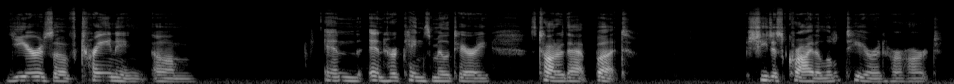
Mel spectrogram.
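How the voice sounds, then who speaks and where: A woman's voice: low-pitched, unhurried, long pauses, sharp tone, dry recording. A woman hosting a let's play, giving casual storytelling commentary on her roleplayed game character.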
